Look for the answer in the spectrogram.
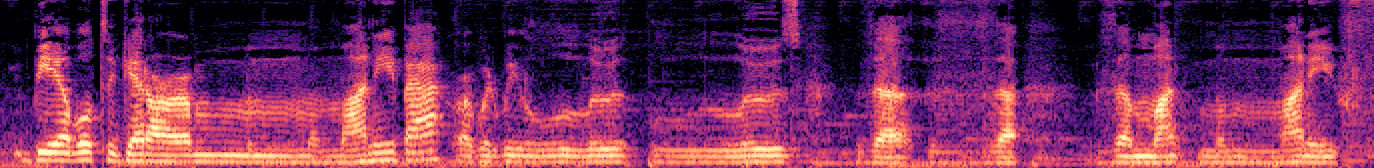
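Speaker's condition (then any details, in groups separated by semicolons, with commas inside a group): Stuttering; stutters during airline phone call, hard to follow, clip from StutterTalk.com; automated phone systems misunderstand speech, trouble talking on telephone; repeated sounds, repeated words, prolonged sounds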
